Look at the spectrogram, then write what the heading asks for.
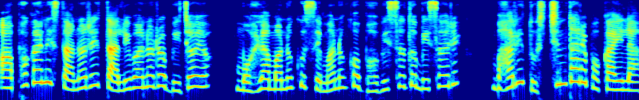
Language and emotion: Odia, fearful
